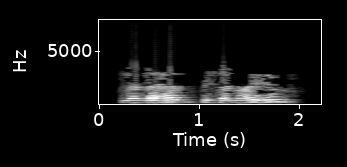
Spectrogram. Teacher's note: وأدغم السوسي الباء الأولى في الثانية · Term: الإدغام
